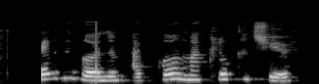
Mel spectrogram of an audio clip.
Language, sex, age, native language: Icelandic, female, 40-49, Spanish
